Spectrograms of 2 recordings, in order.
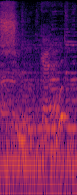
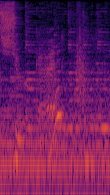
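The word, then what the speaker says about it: siùcar: And so the way you say sugar in Gaelic is siúgad. So that's siúgad.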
